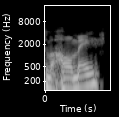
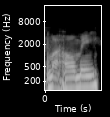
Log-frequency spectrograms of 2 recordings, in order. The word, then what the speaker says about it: Mahome: I found it's actually pronounced Mahome. So it's like Mahome.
